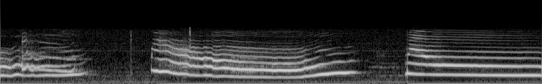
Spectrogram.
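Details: Yorkshire Terrier puppy Howie gives his first-ever howls, prompted by meowing. There are three long, clear, tonal wails: the middle one dips and then rises again, and the last holds a level pitch.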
